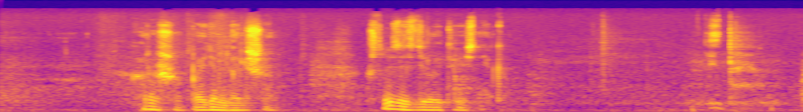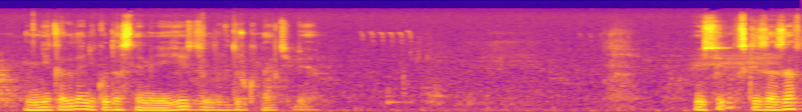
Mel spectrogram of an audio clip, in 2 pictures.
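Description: A middle-aged man speaks quietly and seriously, close by.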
